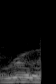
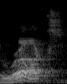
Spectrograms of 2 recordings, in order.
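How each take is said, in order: First: The word ends in a plain vowel sound. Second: The word ends with a sounded ks. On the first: The speaker calls it right. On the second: The speaker calls it wrong.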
